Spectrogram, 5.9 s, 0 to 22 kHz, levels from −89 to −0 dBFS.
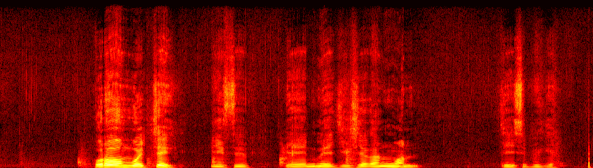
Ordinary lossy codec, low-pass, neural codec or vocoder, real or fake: none; none; codec, 44.1 kHz, 3.4 kbps, Pupu-Codec; fake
